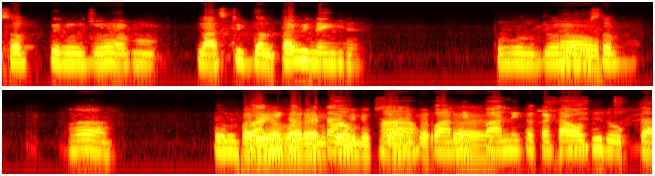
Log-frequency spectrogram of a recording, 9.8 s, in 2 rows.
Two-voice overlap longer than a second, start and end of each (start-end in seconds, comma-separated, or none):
6.7-8.6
